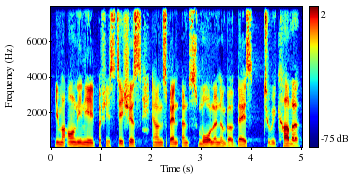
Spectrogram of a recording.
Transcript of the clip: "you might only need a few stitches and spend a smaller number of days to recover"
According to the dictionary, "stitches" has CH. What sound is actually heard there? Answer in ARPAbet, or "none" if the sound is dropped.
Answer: SH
